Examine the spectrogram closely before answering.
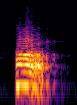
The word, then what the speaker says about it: Ham: So you have a Ha, then you have a Ma. It's connected. It's pronounced Ham.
